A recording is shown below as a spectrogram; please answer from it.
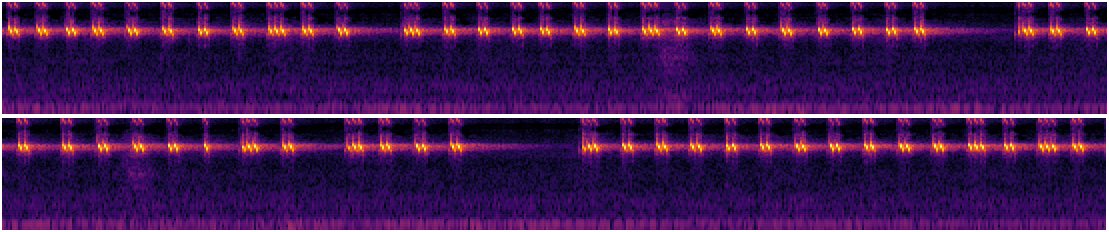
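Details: High, pulsing cricket chirps in the countryside, delivered in bursts of rapid beats about three per second, broken by several short pauses; faint low background hum.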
